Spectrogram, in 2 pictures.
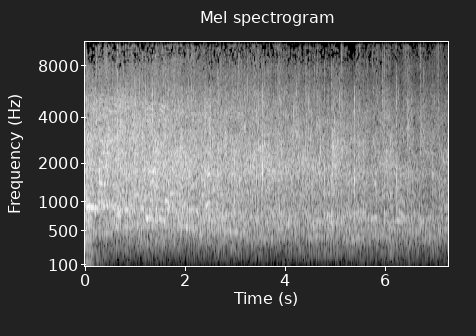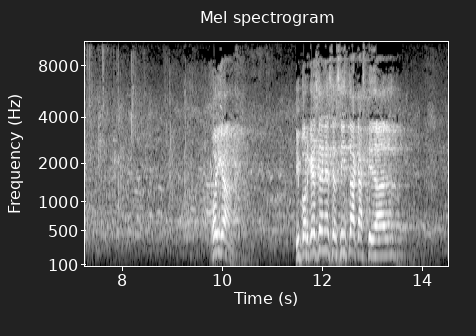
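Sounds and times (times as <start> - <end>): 
audience applause: 0.0 - 9.5
speech: 9.8 - 10.4, 11.4 - 13.8
laughter: 9.9 - 14.5.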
